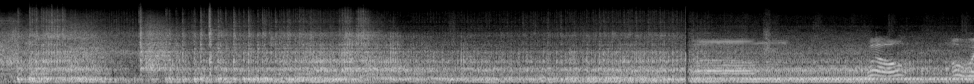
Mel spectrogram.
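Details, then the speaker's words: Fire-damaged BMW F80 M3 after full rewire, DME wire from another BMW and refitted exhaust, start-up: engine fires and settles into a steady, even running note with no misses or knocks; sounds healthy, just needs warming up. "I think I just need a second to warm up there. It's good."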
